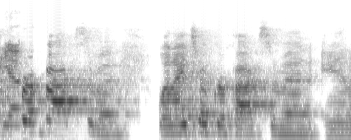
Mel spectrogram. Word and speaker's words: Rifaximin: Rifaximin, yep. Rifaximin.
